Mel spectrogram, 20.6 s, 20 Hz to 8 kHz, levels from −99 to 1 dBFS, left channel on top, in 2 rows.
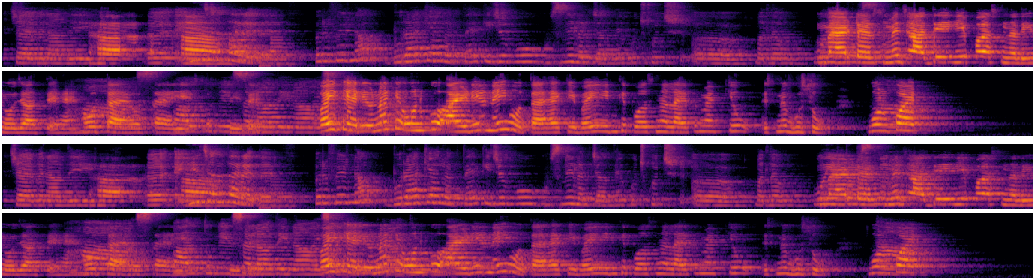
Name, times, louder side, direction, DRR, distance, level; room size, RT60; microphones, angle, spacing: voice 1, 0.1-0.9 1.4-2.7 3.1-9.0 10.9-14.7 19.0-19.4, right 2 dB, 60° right, 2 dB, 2.1 m, -42 dB
voice 2, 0.9-1.4 1.8-2.4 8.2-12.2 12.6-12.9 13.5-17.8 18.1-18.5 19.0-19.4, left 6 dB, 55° left, 13 dB, 0.6 m, -30 dB
16.5 x 8.1 x 3.1 m, 1.0 s
head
